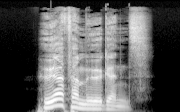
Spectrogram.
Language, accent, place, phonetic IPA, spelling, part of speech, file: German, Germany, Berlin, [ˈhøːɐ̯fɛɐ̯ˌmøːɡŋ̍s], Hörvermögens, noun, De-Hörvermögens.ogg
- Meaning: genitive singular of Hörvermögen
